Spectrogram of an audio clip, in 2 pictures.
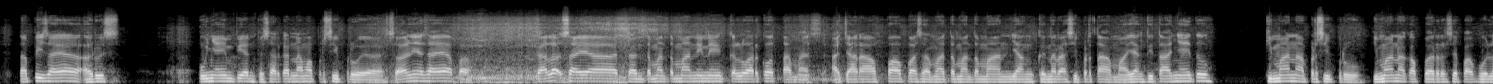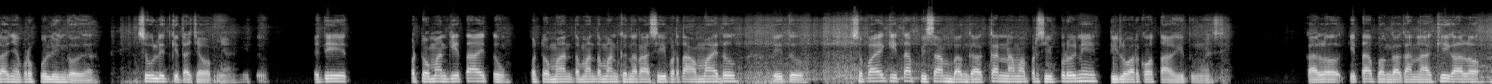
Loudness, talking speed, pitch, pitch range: -13 LUFS, 140 wpm, 125 Hz, 120-140 Hz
